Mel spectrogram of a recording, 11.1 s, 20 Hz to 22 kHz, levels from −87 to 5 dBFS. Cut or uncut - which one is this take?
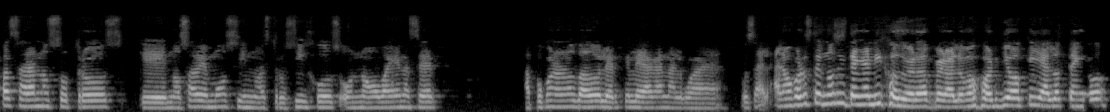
uncut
